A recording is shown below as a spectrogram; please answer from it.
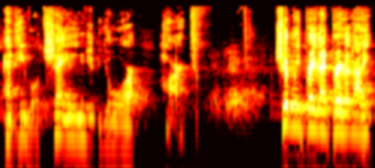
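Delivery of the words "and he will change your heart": slow breathy whisper; closing promise to the congregation, whispered. Real, not acted. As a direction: hush it, almost to yourself. Sermon closing, intimate promise.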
